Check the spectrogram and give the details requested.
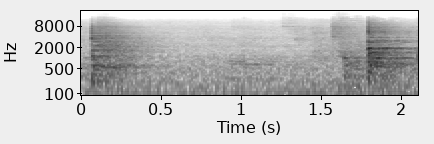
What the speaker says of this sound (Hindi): नॉन स्टिक पैन लगाइए ना प्लीज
